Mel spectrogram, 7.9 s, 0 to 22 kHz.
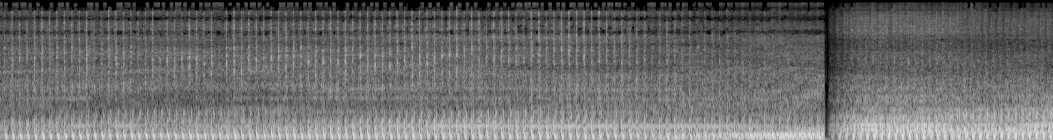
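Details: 1968 Bolens Husky 775 Husky Pup lawn tractor, restored and swapped to a Hatz 1B30 V diesel, mowing: regular, firm pulsing staying even as the deck works, brief drop near the end, normal running under load.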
